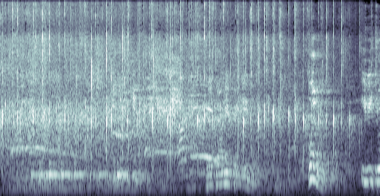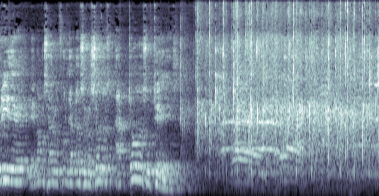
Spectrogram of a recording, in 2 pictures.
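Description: A man sings into a microphone over loudspeakers in a large echoing hall.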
